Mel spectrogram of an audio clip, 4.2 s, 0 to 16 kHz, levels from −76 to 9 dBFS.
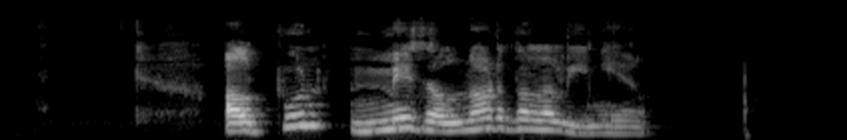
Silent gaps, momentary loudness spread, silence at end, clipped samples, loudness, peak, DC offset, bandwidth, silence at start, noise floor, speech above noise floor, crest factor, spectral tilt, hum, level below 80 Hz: none; 17 LU; 1.05 s; under 0.1%; -23 LUFS; -2 dBFS; under 0.1%; 10 kHz; 0.65 s; -73 dBFS; 51 dB; 22 dB; -5.5 dB/octave; none; -80 dBFS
